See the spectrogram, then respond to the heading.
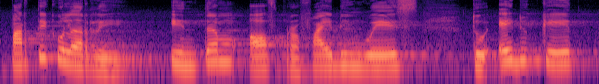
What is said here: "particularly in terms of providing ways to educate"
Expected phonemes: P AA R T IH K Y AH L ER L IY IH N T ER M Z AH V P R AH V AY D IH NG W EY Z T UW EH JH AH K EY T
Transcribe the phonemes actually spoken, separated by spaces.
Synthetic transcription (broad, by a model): P AA R T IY K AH L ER L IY IH N T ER M AH F P R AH F AY D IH NG W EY S T UW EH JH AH K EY T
